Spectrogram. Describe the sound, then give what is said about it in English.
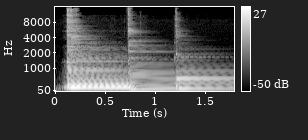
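A low sixth guitar string is plucked open, then two hammer-on notes at the 3rd and 5th frets, played with the first and third fingers, follow, each stepping the pitch higher. The three notes ring in a steady sequence at moderate loudness, with no voices. “So if I do open 3 and 5 on the 6th string.”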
